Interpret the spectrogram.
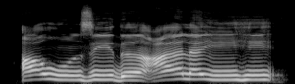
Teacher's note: زا کی آواز میں سیٹی نکالیں گے اور دال میں قلقلہ کریں گے، خوب ظاہر کر کے اس کو پڑھیں گے۔ · عین کی آواز حلق کے درمیان والے حصے سے نمایاں ادا کریں گے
